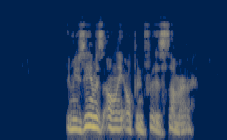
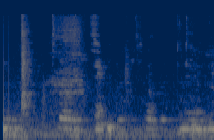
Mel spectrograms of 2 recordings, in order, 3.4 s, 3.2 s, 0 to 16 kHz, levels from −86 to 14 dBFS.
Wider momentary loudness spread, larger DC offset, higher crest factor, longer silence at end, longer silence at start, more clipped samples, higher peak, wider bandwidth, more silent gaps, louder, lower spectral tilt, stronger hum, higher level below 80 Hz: about the same, 11 LU vs 13 LU; neither; about the same, 18 dB vs 18 dB; first, 0.5 s vs 0 s; first, 1 s vs 0.05 s; neither; first, -4 dBFS vs -24 dBFS; second, 9.6 kHz vs 11.5 kHz; neither; first, -21 LUFS vs -42 LUFS; second, -4 dB/octave vs -5.5 dB/octave; neither; second, -66 dBFS vs -56 dBFS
